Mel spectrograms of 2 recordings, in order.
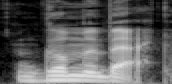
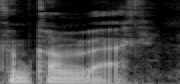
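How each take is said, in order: First: Louder, firm I'm coming back, with stress on coming; loud reassurance. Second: Much softer I'm coming back, fading out; quiet settling. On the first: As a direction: call it out firmly to yourself. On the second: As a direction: say it softly, almost to yourself. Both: Real, not acted. Calming himself, repeats phrase.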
